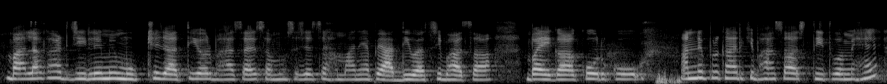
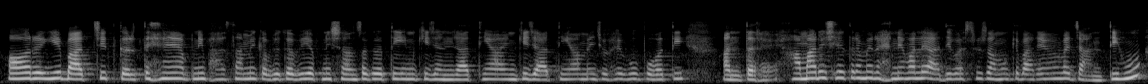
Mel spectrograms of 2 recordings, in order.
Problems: background sounds at intervals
